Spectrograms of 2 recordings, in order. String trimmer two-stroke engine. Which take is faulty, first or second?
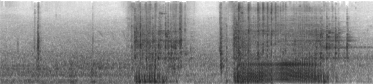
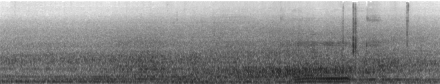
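first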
